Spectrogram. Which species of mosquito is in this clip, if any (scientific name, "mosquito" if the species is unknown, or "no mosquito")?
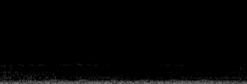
Anopheles arabiensis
